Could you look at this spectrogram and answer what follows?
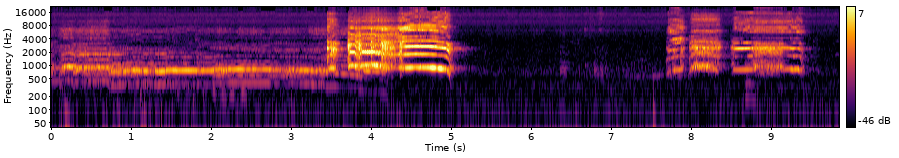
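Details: Several roosters crowing nonstop in the morning: a long drawn-out crow with a falling tail, a loud harsh crow around four seconds, then quieter overlapping crows from other birds after a pause.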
